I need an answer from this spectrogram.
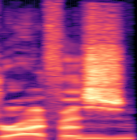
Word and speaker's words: Dreyfus: i thought of richard dreyfuss you know but apparently in france it is pronounced dreyfus even though most people definitely if you've heard of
